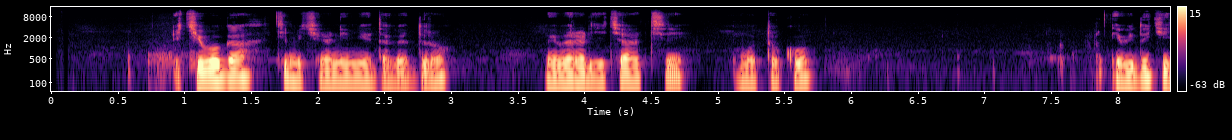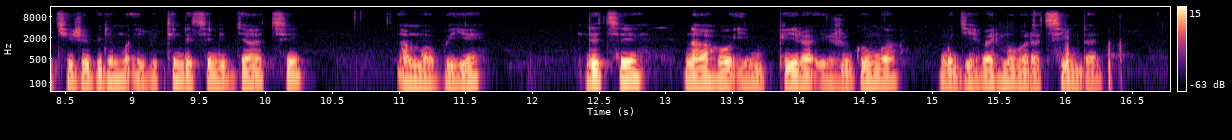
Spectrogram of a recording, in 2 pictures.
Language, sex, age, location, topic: Kinyarwanda, female, 25-35, Kigali, government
